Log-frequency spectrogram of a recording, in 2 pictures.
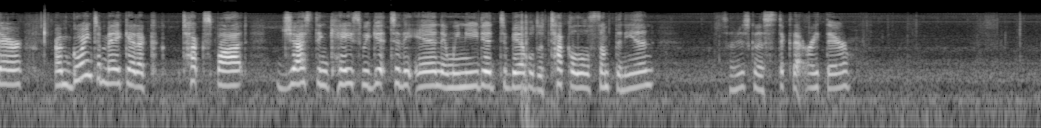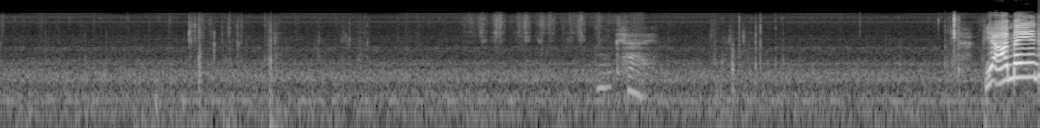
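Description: Paper rustles softly as cards are handled.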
